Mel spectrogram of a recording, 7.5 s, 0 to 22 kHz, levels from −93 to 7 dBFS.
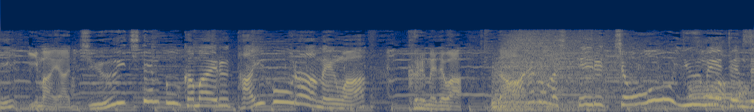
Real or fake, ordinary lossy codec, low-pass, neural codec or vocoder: fake; none; 7.2 kHz; vocoder, 44.1 kHz, 128 mel bands every 256 samples, BigVGAN v2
